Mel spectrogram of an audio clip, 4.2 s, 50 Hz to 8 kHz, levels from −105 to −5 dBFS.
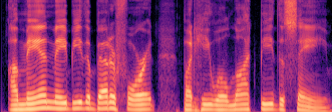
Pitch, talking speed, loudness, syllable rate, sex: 130 Hz, 215 wpm, -18 LUFS, 4.5 syllables/s, male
